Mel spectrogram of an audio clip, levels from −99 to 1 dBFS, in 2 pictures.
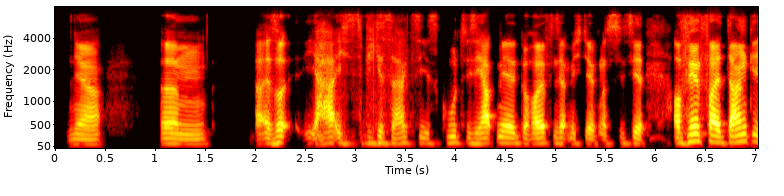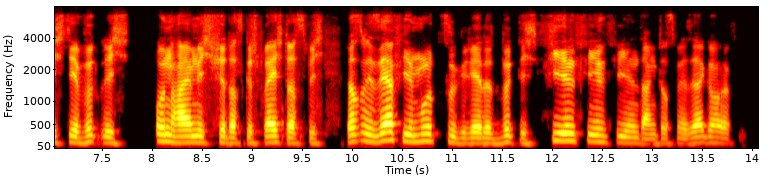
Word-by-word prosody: Ja, 100 Hz, -1 st, -3 dB, 0.6 s
ähm, 100 Hz, -2 st, -2 dB, 0.5 s
also, -, -, 0 dB, 0.2 s
ja, 125 Hz, -, 0 dB
ich 105 Hz, -3 st, -10 dB
wie 120 Hz, -, -13 dB
gesagt, 115 Hz, 0 st, -7 dB
sie 115 Hz, -, -16 dB
ist 105 Hz, 0 st, -18 dB
gut. 125 Hz, -1 st, -12 dB
Sie 110 Hz, 0 st, -6 dB
hat 115 Hz, -, +3 dB
mir 120 Hz, -2 st, 0 dB
geholfen, 115 Hz, 0 st, 0 dB
sie -, -, -1 dB
hat -, -, -9 dB
mich 110 Hz, -2 st, -14 dB
diagnostiziert. 105 Hz, 0 st, -7 dB, 0.3 s
Auf 115 Hz, +3 st, +2 dB
jeden 155 Hz, +1 st, +7 dB
Fall 130 Hz, -, +8 dB
danke 145 Hz, +4 st, +5 dB
ich 120 Hz, -7 st, -7 dB
dir 125 Hz, -3 st, -1 dB
wirklich 125 Hz, -6 st, -5 dB, 0.2 s
unheimlich 130 Hz, -5 st, +4 dB
für -, -, -1 dB
das 110 Hz, -, 0 dB
Gespräch, 125 Hz, +3 st, +3 dB
du -, -, +3 dB
hast 110 Hz, 0 st, -6 dB
mich 110 Hz, -1 st, -10 dB
du 140 Hz, -, -5 dB
hast 150 Hz, +3 st, -1 dB
mir 150 Hz, -3 st, -2 dB
sehr 170 Hz, +4 st, +9 dB
viel 150 Hz, -4 st, -2 dB
Mut 155 Hz, +2 st, -3 dB
zugeredet. 115 Hz, -3 st, -3 dB
Wirklich 110 Hz, -6 st, -7 dB
vielen, 165 Hz, -1 st, +2 dB
vielen, 145 Hz, -3 st, -5 dB
vielen 125 Hz, -2 st, -8 dB
Dank. 100 Hz, -2 st, -4 dB
Du 110 Hz, -, -11 dB
hast 105 Hz, -, -17 dB
mir 105 Hz, -2 st, -11 dB
sehr 125 Hz, +3 st, 0 dB
geholfen. 120 Hz, -4 st, -7 dB
120 Hz, 210 wpm, -23 LUFS, 110-135 Hz, 0.6 s, sehr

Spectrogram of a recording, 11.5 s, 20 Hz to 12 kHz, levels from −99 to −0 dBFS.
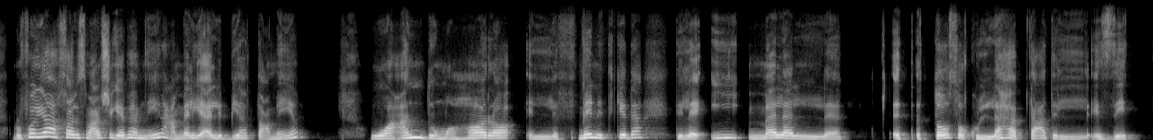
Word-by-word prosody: رفيّعة 315 Hz, +10 st, +3 dB
خالص 270 Hz, -5 st, 0 dB
ما 225 Hz, -, 0 dB
أعرفش 245 Hz, +4 st, -2 dB
جايبها 240 Hz, +1 st, +2 dB
منين 235 Hz, +6 st, +1 dB
عَمّال 215 Hz, -5 st, -2 dB
يقلّب 215 Hz, -2 st, +1 dB
بيها 225 Hz, +4 st, -1 dB
الطعمية، 220 Hz, -, -6 dB, 0.7 s
وعنده 220 Hz, +3 st, +3 dB
مهارة 225 Hz, +3 st, +1 dB
اللي 185 Hz, 0 st, -3 dB
في 185 Hz, 0 st, -22 dB
minute 250 Hz, -2 st, +4 dB
كده 265 Hz, +3 st, +1 dB, 0.3 s
تلاقيه 235 Hz, +5 st, 0 dB
مَلا 225 Hz, +4 st, +3 dB
ال 190 Hz, -4 st, -2 dB, 0.7 s
الت 180 Hz, 0 st, -2 dB
الطاسة 235 Hz, +8 st, +2 dB
كلّها 205 Hz, +2 st, +1 dB
بتاعة 215 Hz, +1 st, -5 dB
ال 170 Hz, -6 st, -5 dB
الزيت 195 Hz, +6 st, -4 dB
220 Hz, 130 wpm, -22 LUFS, 195-245 Hz, 0.7 s, minute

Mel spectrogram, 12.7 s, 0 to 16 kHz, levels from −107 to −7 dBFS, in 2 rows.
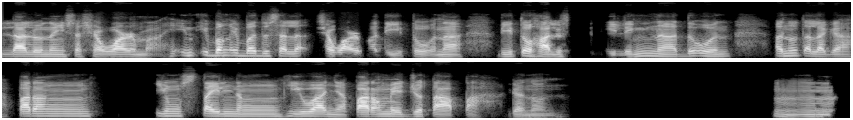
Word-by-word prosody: lalo 130 Hz, 0 st, +4 dB
na 130 Hz, -, -1 dB
yung 125 Hz, -, -3 dB
sa -, -, -7 dB
shawarma 115 Hz, 0 st, +1 dB
i 180 Hz, +3 st, -11 dB
ibang-iba 180 Hz, -4 st, +3 dB
don 150 Hz, -, -4 dB
sa 150 Hz, -, 0 dB
la 150 Hz, -, -1 dB
shawarma 125 Hz, -1 st, 0 dB
dito, 110 Hz, -1 st, -7 dB
na 115 Hz, -2 st, 0 dB, 0.2 s
dito 130 Hz, +2 st, +1 dB
halos 115 Hz, 0 st, +4 dB, 0.3 s
giling 115 Hz, +8 st, -6 dB
na, 135 Hz, -3 st, +1 dB
doon 135 Hz, 0 st, -2 dB, 0.3 s
ano 150 Hz, +2 st, -1 dB
talaga, 115 Hz, -5 st, -2 dB
parang 145 Hz, 0 st, +2 dB, 0.5 s
'yong 150 Hz, -1 st, -3 dB
style 145 Hz, 0 st, +2 dB
ng 135 Hz, -1 st, -4 dB
hiwa 140 Hz, -1 st, +3 dB
niya 115 Hz, -4 st, -4 dB
parang 135 Hz, 0 st, +7 dB
medyo 135 Hz, -1 st, -1 dB
tapa, -, -, 0 dB, 0.2 s
ganun. 100 Hz, -3 st, -10 dB, 1.6 s
Mm. 120 Hz, -1 st, -9 dB
135 Hz, 145 wpm, -24 LUFS, 120-145 Hz, 1.6 s, parang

